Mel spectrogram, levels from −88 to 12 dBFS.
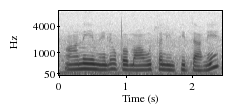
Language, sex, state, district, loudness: Kannada, male, Karnataka, Bangalore, -14 LUFS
